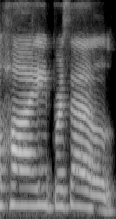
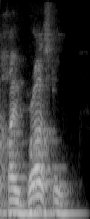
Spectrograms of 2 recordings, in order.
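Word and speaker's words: High-Brasil: How do you say it? How do you pronounce it properly? I know I'm not pronouncing it properly. High Brazil, they tend to call High it. Brazil. Yeah, it's Irish. You follow I-E, Brazil. But Brazil. High Brazil is fine.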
